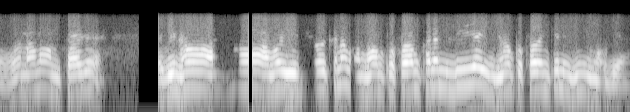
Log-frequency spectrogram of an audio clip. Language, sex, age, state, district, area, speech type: Santali, male, 45-60, Odisha, Mayurbhanj, rural, conversation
